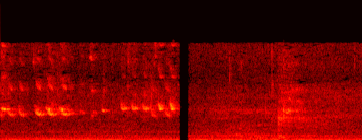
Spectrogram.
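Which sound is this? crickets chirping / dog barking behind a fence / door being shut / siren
crickets chirping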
